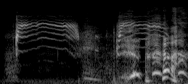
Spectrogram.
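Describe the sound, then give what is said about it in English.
A cane toad lets out a shrill, strained scream, one sustained wail followed by a burst of harsher, wavering cries, loud. “Okay, and if you don't know what that is, that's actually a cane toad screaming”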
